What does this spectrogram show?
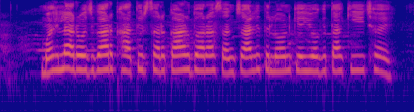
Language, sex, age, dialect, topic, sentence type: Maithili, female, 18-24, Bajjika, banking, question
